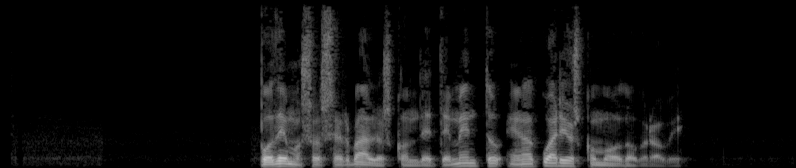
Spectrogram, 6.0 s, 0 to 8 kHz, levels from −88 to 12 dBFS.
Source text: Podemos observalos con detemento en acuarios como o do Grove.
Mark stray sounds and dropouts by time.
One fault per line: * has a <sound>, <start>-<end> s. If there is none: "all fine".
all fine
